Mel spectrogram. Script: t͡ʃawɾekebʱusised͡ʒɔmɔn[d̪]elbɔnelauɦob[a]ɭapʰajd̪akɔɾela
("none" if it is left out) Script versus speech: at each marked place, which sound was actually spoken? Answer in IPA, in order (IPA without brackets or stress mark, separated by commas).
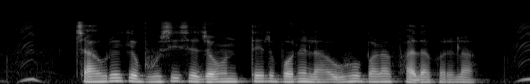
t̪, a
